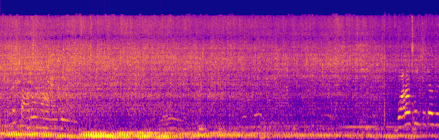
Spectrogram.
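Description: Vegetables fry in a pan for rainy-day khichuri, a steady, fairly loud sizzle running throughout with a few louder bursts, while voices murmur in the background.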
